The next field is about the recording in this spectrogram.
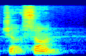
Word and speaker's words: Joseon: Among the territory gained was a large portion of a peninsula to the northeast, whose people were called in China the Chaoxian, and pronounced by the tribal locals as Joseon.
